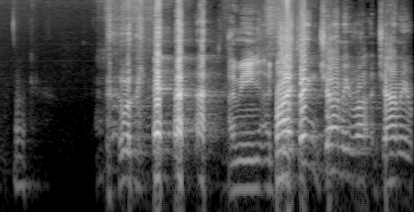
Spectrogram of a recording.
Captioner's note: laughter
